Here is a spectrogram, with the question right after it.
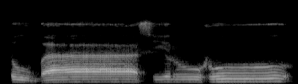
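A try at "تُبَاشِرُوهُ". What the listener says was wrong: Ada hu-nya. Tubashiru. Tubashiru. Tubashiru. Nih penekanannya gitu ya Pak ya. Tubashiru. Penekanan ini ya Bu.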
